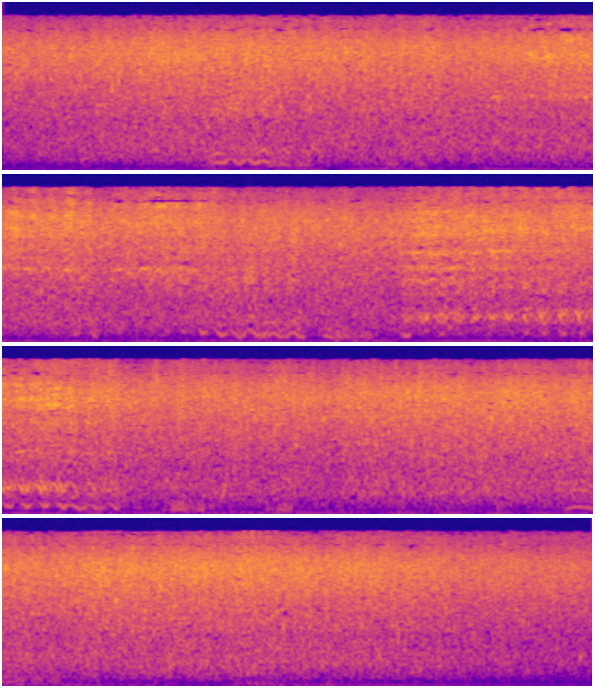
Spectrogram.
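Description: The rushing current of the Moldava river roars steadily and loudly throughout as it sweeps away a horse and its rider; the horse neighs and whinnies through the churning water, most clearly near the middle.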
